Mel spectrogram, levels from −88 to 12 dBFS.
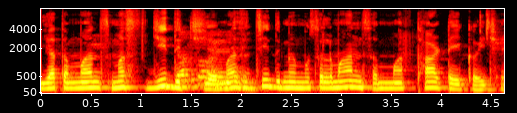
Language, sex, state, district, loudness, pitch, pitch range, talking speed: Maithili, male, Bihar, Madhepura, -16 LUFS, 155 Hz, 145-165 Hz, 140 wpm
